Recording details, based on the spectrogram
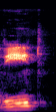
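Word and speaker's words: read: यहाँ पे ऑप्शन है रीड, रीडिंग और रीड्स। यहाँ पर ये रीड नहीं है, रेड है, इसको प्रोनाउंसिएशन में रेड बोलेंगे, लेकिन इसको स्पेलिंग में रीड।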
